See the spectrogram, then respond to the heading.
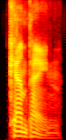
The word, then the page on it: campaign: British English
